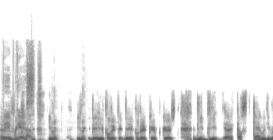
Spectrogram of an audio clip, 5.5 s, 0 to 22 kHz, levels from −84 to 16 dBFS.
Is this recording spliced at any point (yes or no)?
yes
